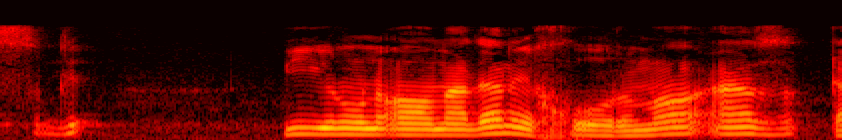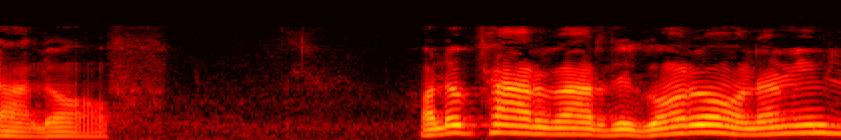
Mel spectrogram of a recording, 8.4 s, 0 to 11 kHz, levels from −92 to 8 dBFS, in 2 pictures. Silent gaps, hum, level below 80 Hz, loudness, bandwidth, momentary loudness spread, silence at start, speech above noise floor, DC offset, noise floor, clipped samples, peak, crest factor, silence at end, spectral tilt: none; none; -68 dBFS; -31 LUFS; 6 kHz; 15 LU; 0 s; 36 dB; under 0.1%; -67 dBFS; under 0.1%; -16 dBFS; 16 dB; 0 s; -9 dB/octave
